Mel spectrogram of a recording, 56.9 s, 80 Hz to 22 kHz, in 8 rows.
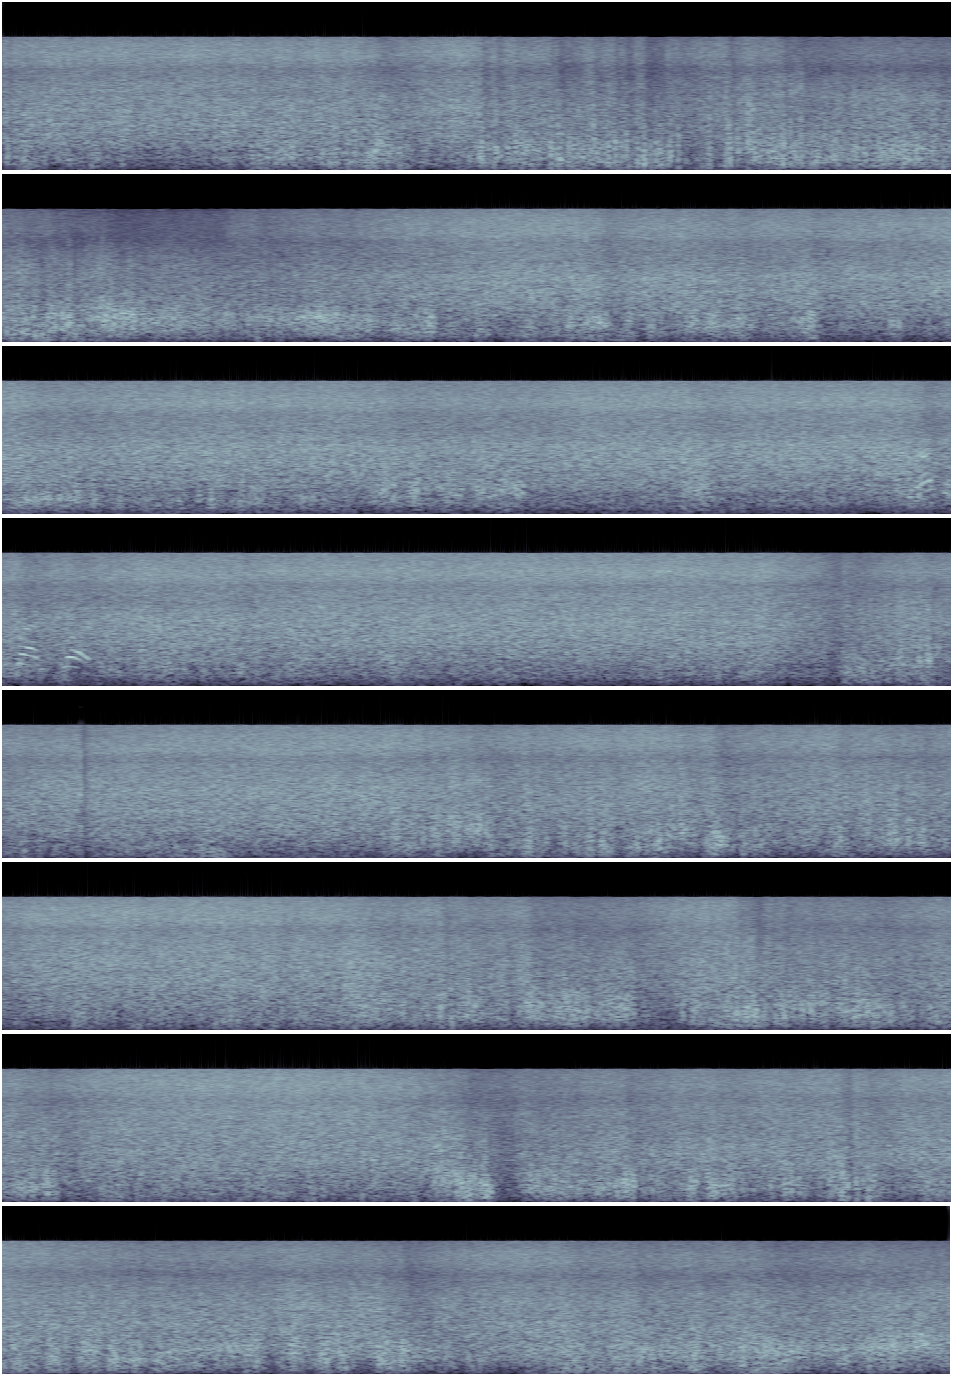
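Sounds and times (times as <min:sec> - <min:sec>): flood water rushing over blocks: 0:00.0 - 0:56.9.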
